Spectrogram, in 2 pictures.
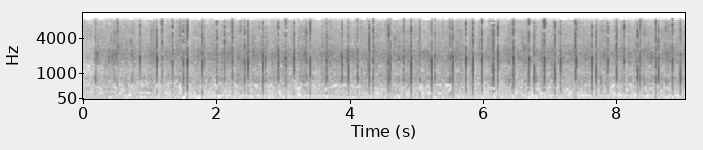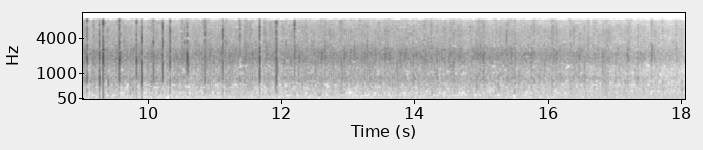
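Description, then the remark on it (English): Sustained applause from a large audience of graduates and guests at a university, applauding the outstanding accomplishments of honorary degree recipients: dense, crackling hand claps with no voices, holding steady for the whole stretch before gently thinning out at the end. “Now I would ask all of our honorary degree recipients to stand once more, and I would ask our graduates and guests to join me in applauding their outstanding accomplishments.”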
